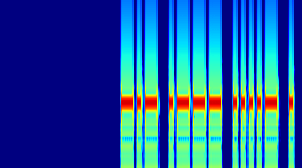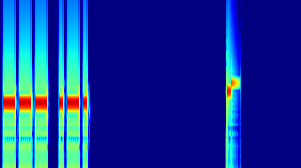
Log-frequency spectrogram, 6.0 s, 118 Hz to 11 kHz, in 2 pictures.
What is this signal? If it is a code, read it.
Morse code, heard as a keyed tone, about 30 wpm, 700 Hz. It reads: KJ4EOR
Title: USA Call Signs - 6 Characters - 3x Character Spacing - 30wpm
